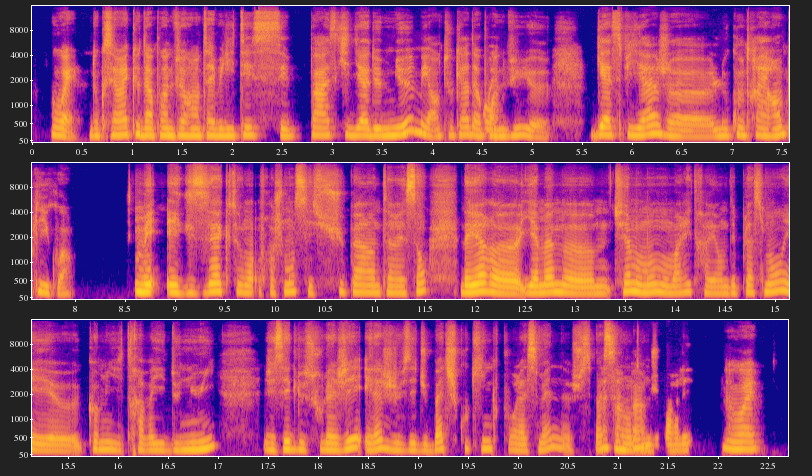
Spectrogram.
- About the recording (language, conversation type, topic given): French, podcast, Comment gères-tu le gaspillage alimentaire chez toi ?
- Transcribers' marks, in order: stressed: "pas"; stressed: "exactement"; stressed: "super"; stressed: "nuit"; in English: "batch cooking"; other background noise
